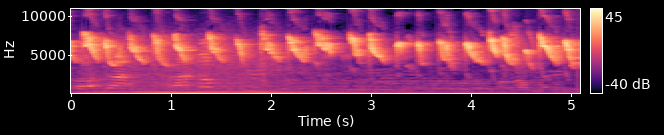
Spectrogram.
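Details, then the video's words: Oriental white-eye song used as a lure to draw other birds into singing: fast, continuous high whistled notes, each sliding downward, repeated several times a second, with a low rumbling murmur under the first two seconds. "PANCINGAN BURUNG PLECI GACOR"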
